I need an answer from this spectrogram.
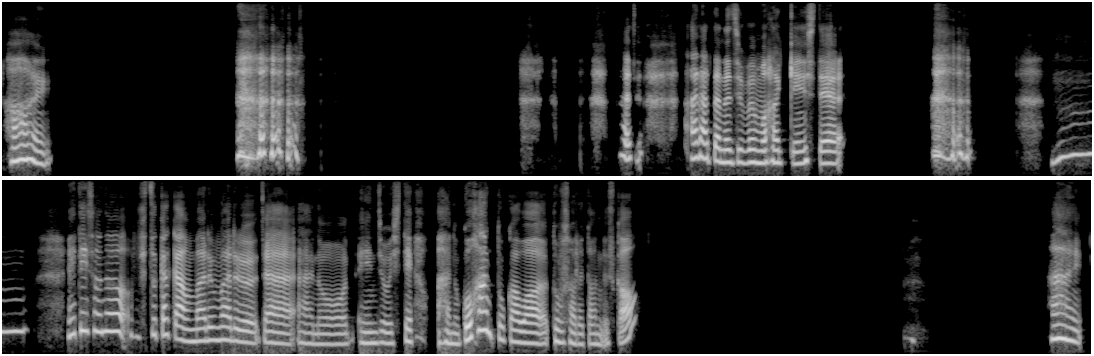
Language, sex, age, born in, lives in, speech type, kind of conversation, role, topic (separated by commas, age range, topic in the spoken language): Japanese, female, 50-54, Japan, United States, conversation, podcast, host, 旅を通して得た最も大切な教訓は何ですか？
